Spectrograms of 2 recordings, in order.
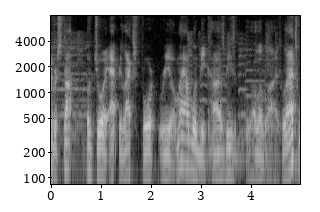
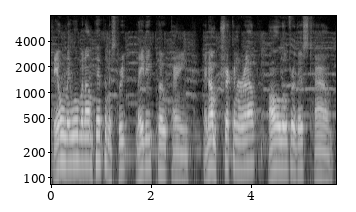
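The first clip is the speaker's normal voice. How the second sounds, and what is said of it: Hank Hill cartoon character voice. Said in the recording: “my Hank impression”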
